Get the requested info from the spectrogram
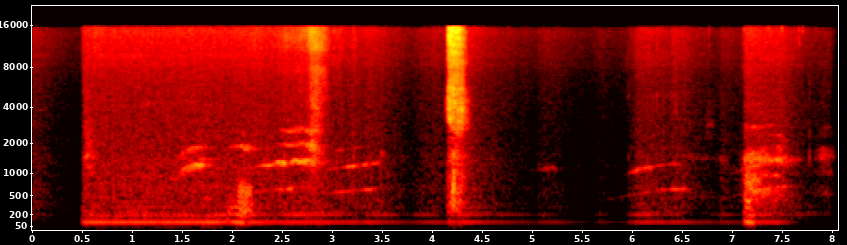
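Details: Spoiled baby monkey Nomi throwing a tantrum while drinking milk in the morning: thin, high squeals rising and falling in short bursts, with sharp noisy bursts near four and seven seconds over a steady low electrical hum.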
